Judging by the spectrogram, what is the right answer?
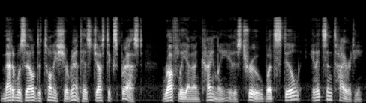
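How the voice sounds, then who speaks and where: A seasoned musketeer captain from a classic adventure story, as a male reader plays him, giving cool, measured replies with quiet respect. His voice sits low and steady. The recording is close and dry. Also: no room sound.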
